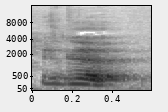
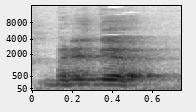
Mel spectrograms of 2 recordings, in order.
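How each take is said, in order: First: Chewing while talking; mouth full. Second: Talking through food; words around a mouthful; mouth full. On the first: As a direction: say it around a bite. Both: Real, not acted. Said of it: "talk with my mouth full".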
